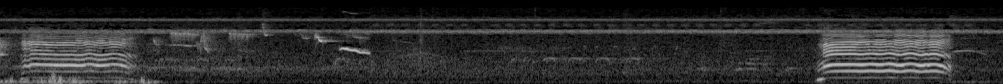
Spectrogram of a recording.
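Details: Village goats released to graze on wild grass in open fields from morning to evening; two loud wavering bleats, one at the start and one near the end, with a steady high electrical whine throughout.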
